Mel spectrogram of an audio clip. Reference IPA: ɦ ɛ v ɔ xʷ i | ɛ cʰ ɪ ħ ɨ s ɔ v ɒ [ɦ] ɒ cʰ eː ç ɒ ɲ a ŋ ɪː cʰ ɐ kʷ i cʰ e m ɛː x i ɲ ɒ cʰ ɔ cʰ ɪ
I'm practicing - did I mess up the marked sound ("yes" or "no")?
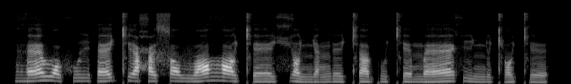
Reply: no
